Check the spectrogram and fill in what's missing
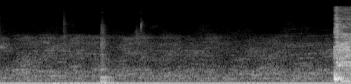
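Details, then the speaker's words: Steady room hum with a couple of faint throat sounds, then a sudden harsh cough burst at the end from a speaker who says they are a little sick. "I am a little sick guys sorry about the coughing if you hear it trying to keep it at a minimum"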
